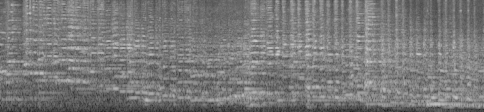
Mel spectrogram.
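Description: Background music: a violin playing a flowing melody, with lower sustained notes coming in near the end.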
